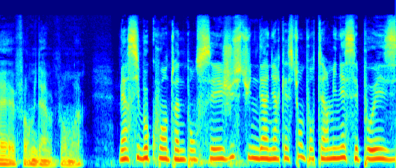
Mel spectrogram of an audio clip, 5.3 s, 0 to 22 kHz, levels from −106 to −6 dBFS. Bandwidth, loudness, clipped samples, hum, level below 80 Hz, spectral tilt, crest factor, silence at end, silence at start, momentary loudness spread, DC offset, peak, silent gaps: 14.5 kHz; -29 LUFS; under 0.1%; none; -54 dBFS; -5 dB/octave; 14 dB; 0 s; 0 s; 9 LU; under 0.1%; -16 dBFS; none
